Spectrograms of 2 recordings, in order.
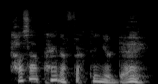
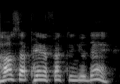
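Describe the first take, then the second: First: It is asked in a slower, concerned tone. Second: It is asked in a quick, offhand tone. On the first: The listener opens up and admits the real problem. The speaker calls it right. "Just the way that I ask the question is going to cause them to go deeper" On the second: The listener gives a shallow, surface answer. The speaker calls it wrong. "if I just ask you"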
